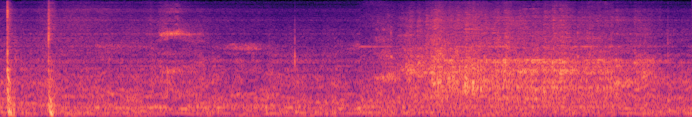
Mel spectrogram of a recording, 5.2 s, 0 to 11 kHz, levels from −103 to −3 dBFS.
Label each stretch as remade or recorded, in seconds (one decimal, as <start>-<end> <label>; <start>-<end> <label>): 0.0-2.7 remade; 2.7-4.6 recorded; 4.6-5.2 remade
